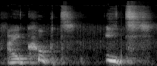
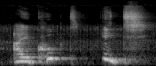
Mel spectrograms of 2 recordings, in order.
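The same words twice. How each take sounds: First: Lightly voiced boastful chef. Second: Hammed-up proud chef, rising to a higher last word; boastful chef. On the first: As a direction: mutter the boast like a proud cook. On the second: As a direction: push the brag harder. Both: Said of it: "When a chef goes around saying".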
